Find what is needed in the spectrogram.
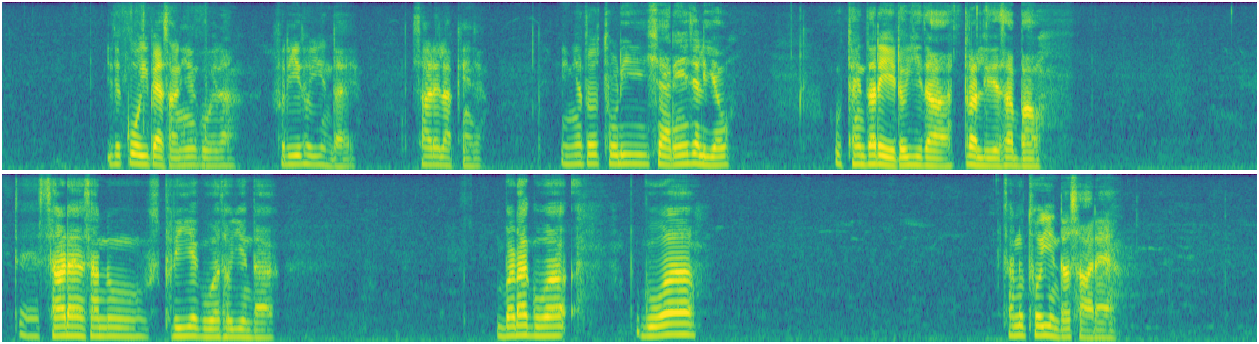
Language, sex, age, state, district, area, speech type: Dogri, male, 18-30, Jammu and Kashmir, Kathua, rural, spontaneous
